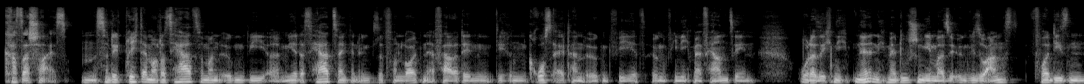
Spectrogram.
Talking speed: 270 wpm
